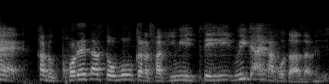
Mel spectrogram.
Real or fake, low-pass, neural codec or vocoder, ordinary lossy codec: fake; 7.2 kHz; codec, 16 kHz, about 1 kbps, DyCAST, with the encoder's durations; Opus, 24 kbps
